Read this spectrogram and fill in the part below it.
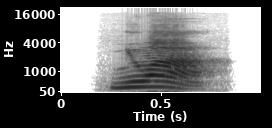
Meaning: to drink
- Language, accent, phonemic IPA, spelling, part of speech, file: Swahili, Kenya, /ɲʷɑ/, nywa, verb, Sw-ke-nywa.flac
